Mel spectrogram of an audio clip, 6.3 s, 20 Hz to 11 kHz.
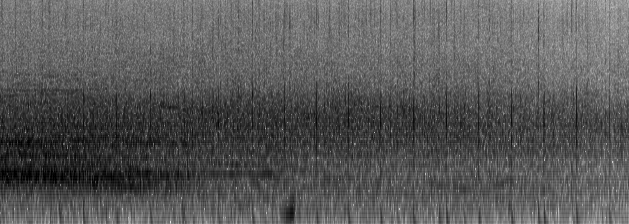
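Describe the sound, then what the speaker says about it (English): Dense, sustained applause with cheering from a conference audience at Google Developer Days Europe 2017 fills the room from start to finish, steady and loud before easing slightly toward the end. "I think even Europeans can give them an extra cheer"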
